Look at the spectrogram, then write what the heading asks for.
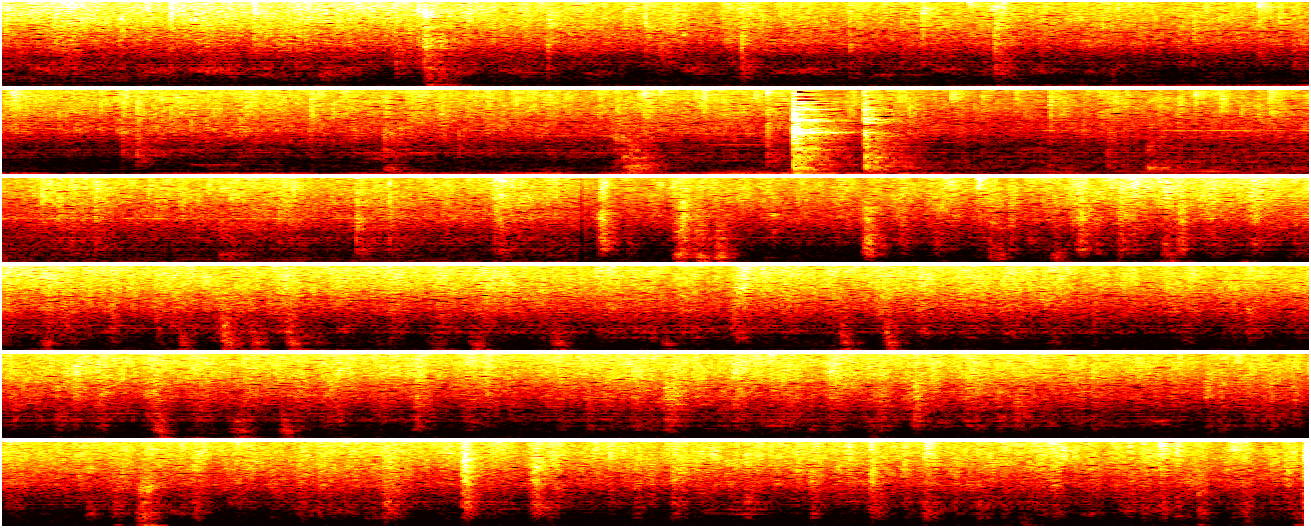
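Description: Rice with diced potatoes and carrots frying in butter and oil in a non-stick frying pan, a steady sizzle with the scrape of a silicone spatula stirring, as the rice is toasted in the fat before the water goes in. A single sharp knock about eight seconds in.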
